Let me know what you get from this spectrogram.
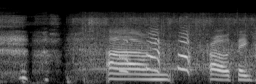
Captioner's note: applause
